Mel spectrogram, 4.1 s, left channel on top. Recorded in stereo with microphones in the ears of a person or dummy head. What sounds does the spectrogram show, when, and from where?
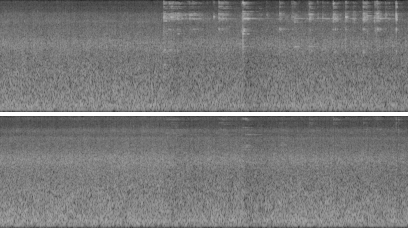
1.6 s keys jangling: 50° left (ahead or behind), 2 m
